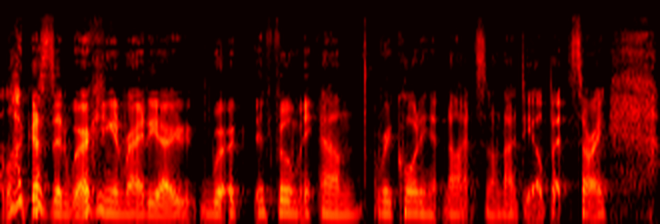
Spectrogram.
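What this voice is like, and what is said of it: Tired, rough voice. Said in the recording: “you can tell it's late at night. My voice is not great at night.”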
